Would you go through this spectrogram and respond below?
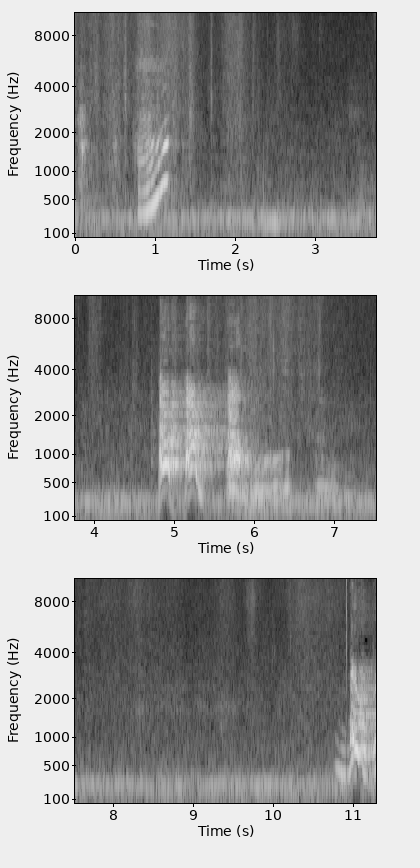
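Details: A Border Collie puppy awaiting adoption at the Atlanta Humane Society makes a rising whine early on, then a pair of sharp barks midway and another bark at the end, with a steady low hum throughout.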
